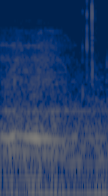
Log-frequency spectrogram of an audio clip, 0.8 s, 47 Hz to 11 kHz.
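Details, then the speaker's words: An adult who has fasted about 14 to 16 hours has a brief, low, groaning gurgle from an empty stomach: ordinary hunger borborygmus. "Oh, that was my stomach. Did you hear that? See, I haven't eaten this morning."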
